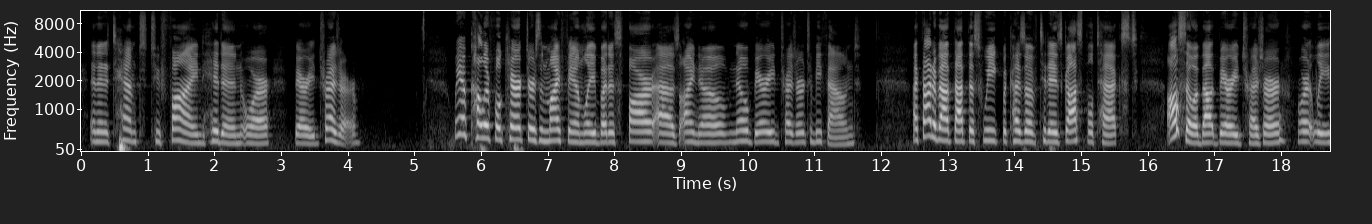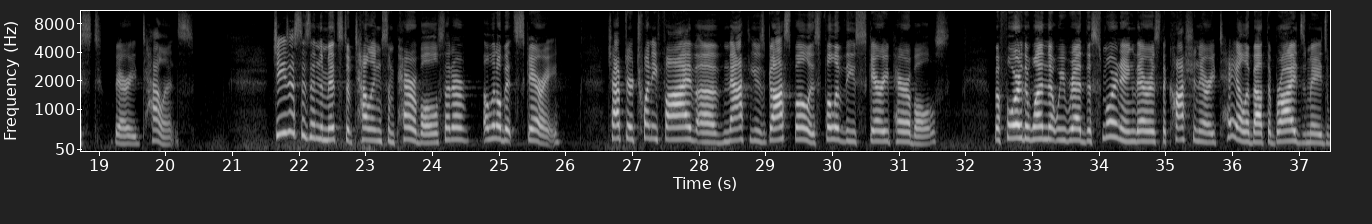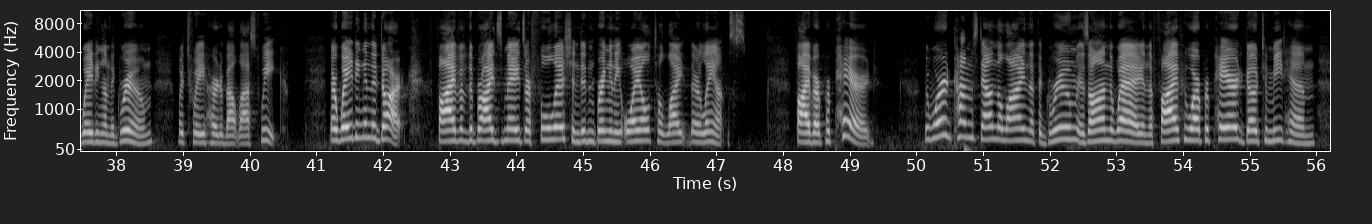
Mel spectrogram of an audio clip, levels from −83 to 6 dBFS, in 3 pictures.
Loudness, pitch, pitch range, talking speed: -21 LUFS, 240 Hz, 220-275 Hz, 155 wpm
